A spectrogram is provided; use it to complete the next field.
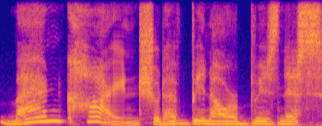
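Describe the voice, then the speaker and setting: A woman puts on a growling character voice at a fairly low pitch. She speaks at a very slow pace. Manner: stern, accusing.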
